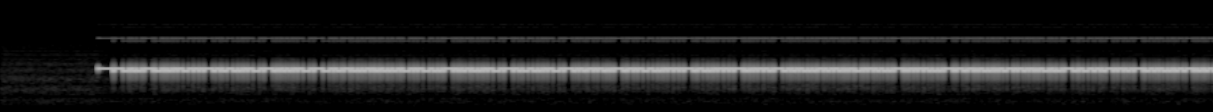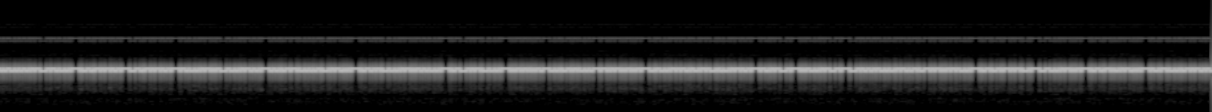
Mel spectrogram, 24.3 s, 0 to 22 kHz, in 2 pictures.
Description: RTTY (75 baud, 170 Hz shift), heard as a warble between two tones, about 1700 Hz centre. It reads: ES91CM 5RI5TAK CD NT5 JC 5UO 5PG4G9 1G 1D7NP GWUYE2 Y7 XGY YM06 HOCV2ZP BVSBL I57 ZG2OG2U 65 8IBK LE4BPE 68 BT3 YFYV ZF VK66H QUAQ 2U5Y 9TWP HUCM61 BZX3O 6BGS4AK …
